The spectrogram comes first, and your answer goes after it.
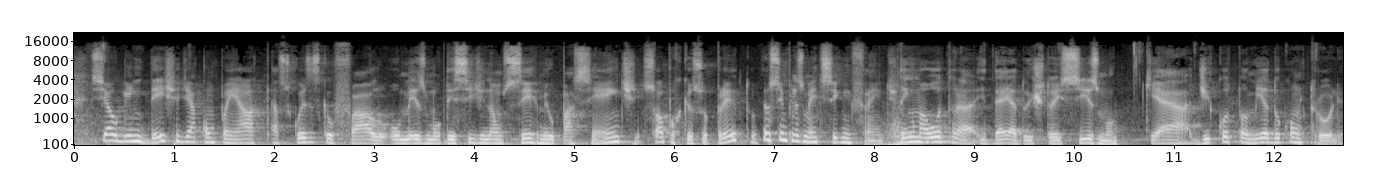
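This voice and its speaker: Speaking at a moderate pace with hardly any pauses, a man uses lively intonation and a fairly high pitch. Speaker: psychologist and YouTuber. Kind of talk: personal talk to camera. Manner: reflective, conversational.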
